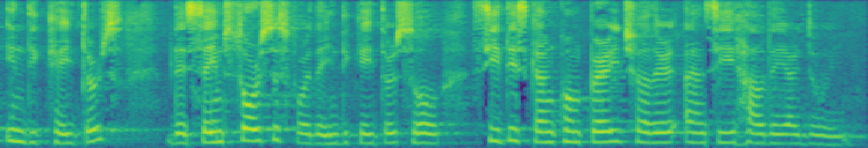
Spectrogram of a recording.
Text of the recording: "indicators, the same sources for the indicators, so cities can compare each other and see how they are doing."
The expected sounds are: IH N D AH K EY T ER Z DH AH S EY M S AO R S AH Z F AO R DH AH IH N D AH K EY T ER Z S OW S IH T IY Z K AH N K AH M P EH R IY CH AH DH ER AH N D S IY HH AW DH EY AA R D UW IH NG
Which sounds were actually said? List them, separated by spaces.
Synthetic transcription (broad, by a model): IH N D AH K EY T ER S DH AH S EY M S AO R S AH S F AO R DH AH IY N D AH K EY T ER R S OW S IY T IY S K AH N K AH M P EH R IY CH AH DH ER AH N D S IY HH AW DH EY AA R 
